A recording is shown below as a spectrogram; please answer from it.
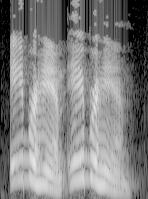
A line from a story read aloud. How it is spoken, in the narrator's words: the angel of the Lord called out to him from heaven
